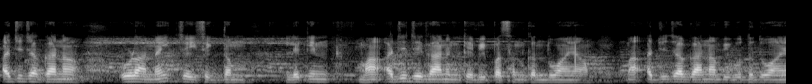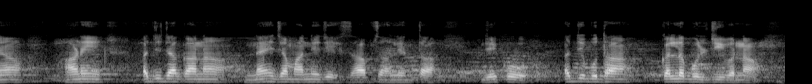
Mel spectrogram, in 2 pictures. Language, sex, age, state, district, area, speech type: Sindhi, male, 30-45, Delhi, South Delhi, urban, spontaneous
